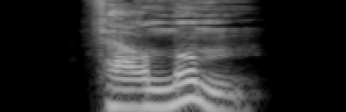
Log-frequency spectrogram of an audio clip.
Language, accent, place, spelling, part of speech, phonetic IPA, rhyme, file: German, Germany, Berlin, vermumm, verb, [fɛɐ̯ˈmʊm], -ʊm, De-vermumm.ogg
- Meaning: 1. singular imperative of vermummen 2. first-person singular present of vermummen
